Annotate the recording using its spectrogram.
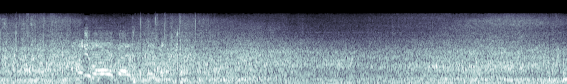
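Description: Cars approach on the road with a steady rush of engine and tyre noise.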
